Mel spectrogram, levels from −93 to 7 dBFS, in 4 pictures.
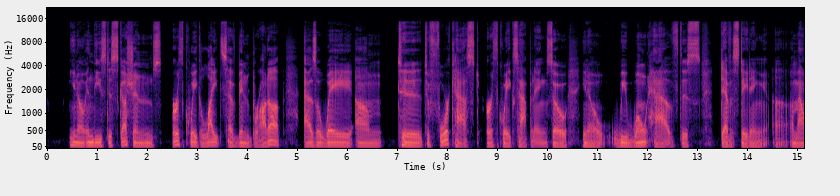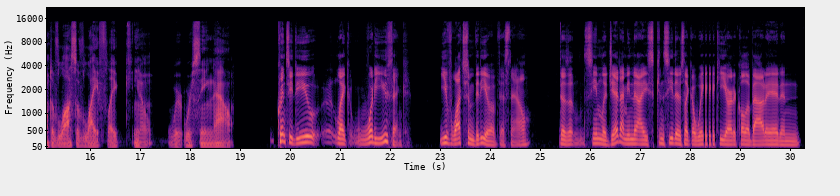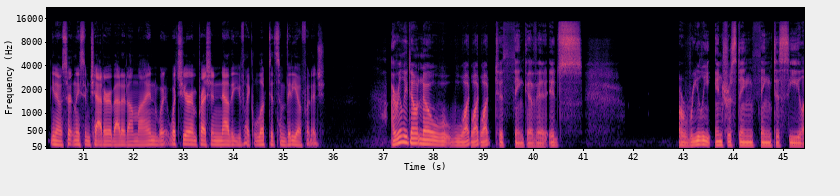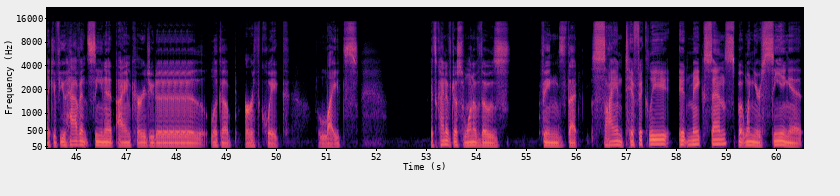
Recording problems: audio stuttering; at 28 s, at 39 s and at 48 s

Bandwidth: 14.5 kHz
